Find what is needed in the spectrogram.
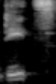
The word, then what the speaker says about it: Dietz: I'm also available on Twitter at Vitamin Dietz. That's the last name is spelled D-I-E-T-Z, Vitamin Dietz.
